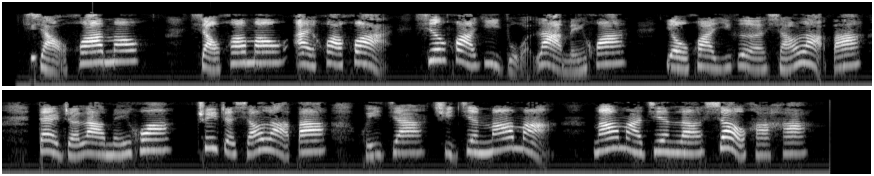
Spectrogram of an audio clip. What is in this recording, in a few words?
chinese tongue twister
